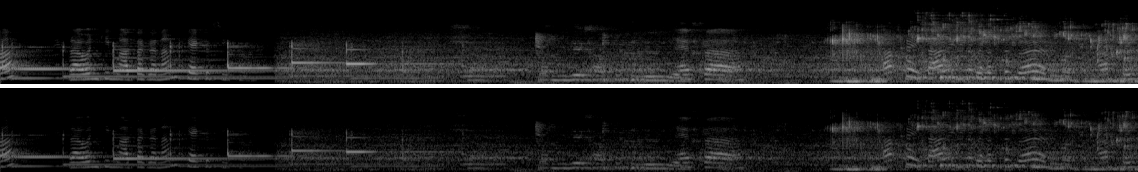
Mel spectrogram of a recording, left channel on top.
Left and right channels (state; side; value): quieter; right; 8.3 dB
